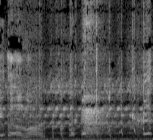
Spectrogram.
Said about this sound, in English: Hit the alarm on this nigga. Please put an alarm on it.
